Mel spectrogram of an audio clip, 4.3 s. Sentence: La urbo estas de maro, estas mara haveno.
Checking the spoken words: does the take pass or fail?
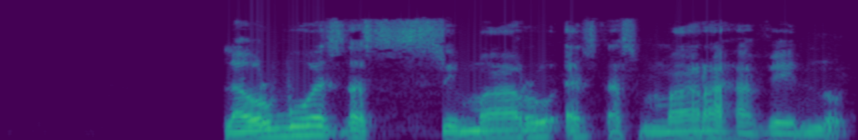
pass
